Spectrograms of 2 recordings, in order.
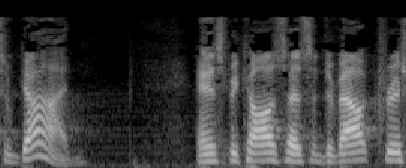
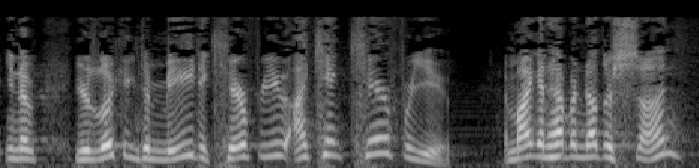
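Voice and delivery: raised, insistent mock exasperation; exasperated protest; 5 semitones higher than usual. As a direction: plead your case in a higher pitch, incredulous. Acted Naomi rebuffs following daughters-in-law.

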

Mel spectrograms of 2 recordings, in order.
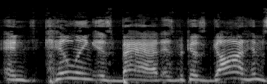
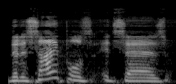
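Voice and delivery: usual speaking voice

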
